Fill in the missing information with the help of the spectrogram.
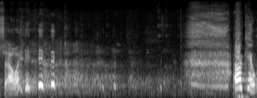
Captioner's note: laughter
